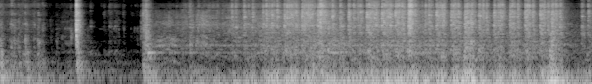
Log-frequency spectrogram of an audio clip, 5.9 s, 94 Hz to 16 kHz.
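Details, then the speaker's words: 1975 Ford F250 FE 390, first start after 30 years on mismatched spark plugs, timing possibly wrong: coughs while cranking, then catches and runs rough, sputtering; owner suspects it is flooding badly. "I think it's flooding out really bad."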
